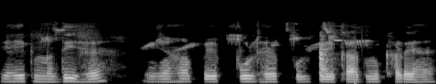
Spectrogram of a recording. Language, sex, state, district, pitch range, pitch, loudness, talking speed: Hindi, male, Uttar Pradesh, Deoria, 120-135 Hz, 130 Hz, -22 LUFS, 190 wpm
